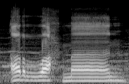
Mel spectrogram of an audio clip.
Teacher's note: Jangan sampai ra ini kita getarkan sangat banyak.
